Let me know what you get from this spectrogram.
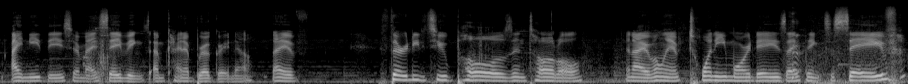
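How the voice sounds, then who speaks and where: A woman giving casual, playful, reactive commentary as a game livestreamer, often giggly. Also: fairly low pitch.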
